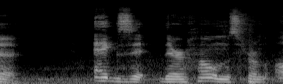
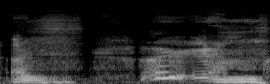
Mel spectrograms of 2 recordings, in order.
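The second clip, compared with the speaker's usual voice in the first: ancient dwarf; 4 dB louder, much slower than usual. Acted. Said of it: "decrepitly makes his way towards you".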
